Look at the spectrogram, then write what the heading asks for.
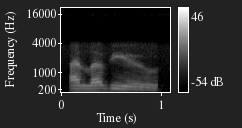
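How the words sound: It sounds heartfelt and sincere.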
